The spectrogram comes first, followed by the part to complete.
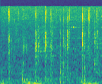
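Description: Faint footfalls of a child running and turning on artificial turf, a few soft irregular taps.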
